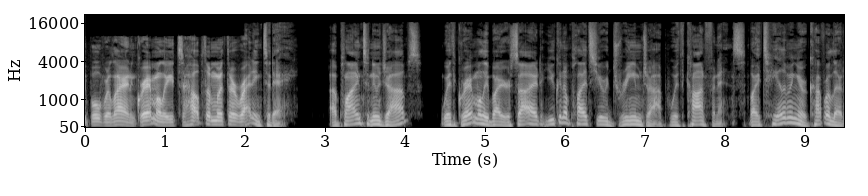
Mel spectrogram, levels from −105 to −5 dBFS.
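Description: Input switched to a poorer device, from 0.0 to 2.0 s of this speech clip: for the first two seconds the sound is duller and narrower, with nothing above 9.8 kHz, and a faint floor of background noise sits far below the speech, roughly 50 dB down. At 2.0 s the tone clears and the level shifts by around 5 dB, with no gap at the change. This likely reflects the recording starting on a lesser microphone or headset profile before switching to the main input.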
